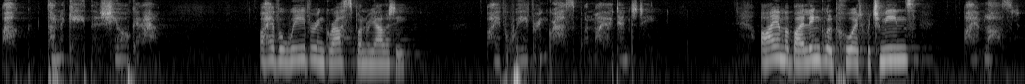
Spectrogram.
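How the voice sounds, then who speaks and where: A young Irish woman poet reading her work aloud in a measured, rhythmic way at a lectern microphone, at times dropping to a whisper. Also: on the high side, little pitch movement, in a large hall. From Ireland. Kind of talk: poetry reading. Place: small brick-walled performance venue, indoors. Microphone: stand mic at a lectern.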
